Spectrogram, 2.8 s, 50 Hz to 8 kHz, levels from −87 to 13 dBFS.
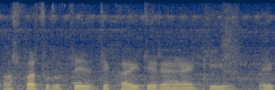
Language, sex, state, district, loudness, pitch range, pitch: Hindi, male, Bihar, Katihar, -21 LUFS, 135-145 Hz, 140 Hz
